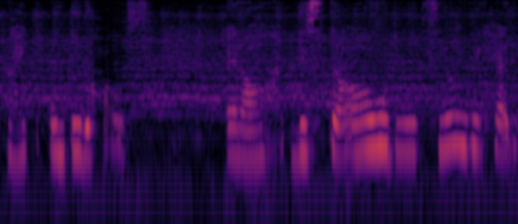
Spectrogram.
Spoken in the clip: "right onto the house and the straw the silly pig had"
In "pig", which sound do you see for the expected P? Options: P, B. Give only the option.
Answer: B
